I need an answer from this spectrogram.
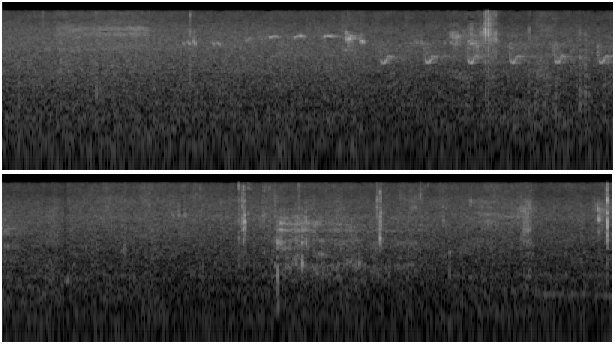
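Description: Steady outdoor background hiss with a bird giving a quick run of short, repeated chirps a couple of seconds in, and a few sharp clicks near six seconds.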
